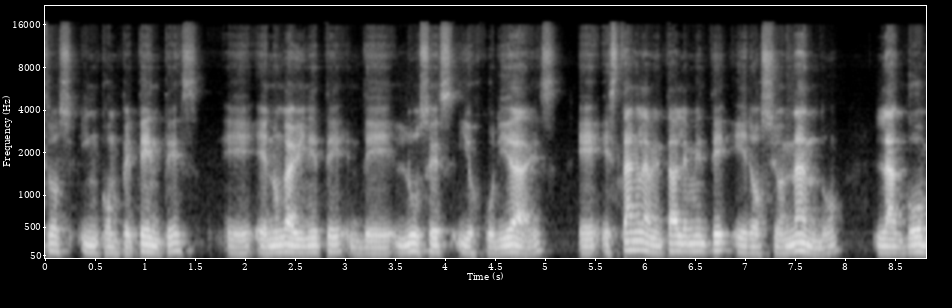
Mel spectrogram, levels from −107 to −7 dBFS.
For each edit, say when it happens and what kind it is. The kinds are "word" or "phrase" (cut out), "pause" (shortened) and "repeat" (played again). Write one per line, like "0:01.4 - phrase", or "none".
0:05.3 - pause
